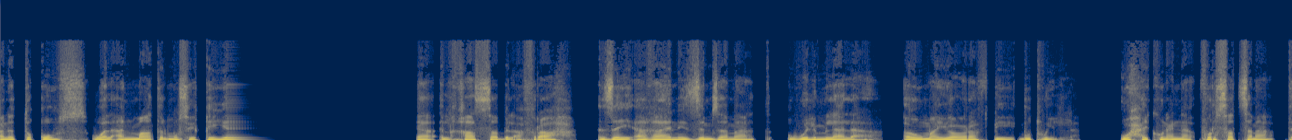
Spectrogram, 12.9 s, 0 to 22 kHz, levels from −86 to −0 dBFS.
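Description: Packets were likely held up in transit at 2.27 s, draining the jitter buffer and causing a call audio freeze until 4.19 s. The last sound stretches into a fading buzz, then about 1.5 s of silence. The speech then resumes where it stopped, delayed rather than cut.

From 9.90 s to the end at 12.92 s, the overfilled buffer triggers a jitter buffer speed-up. Pitch-period slices are repeatedly removed, roughly a second in total, so the speech runs at 129% speed with unchanged pitch and sounds hurried.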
